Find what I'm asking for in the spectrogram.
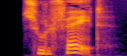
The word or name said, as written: SULFAT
